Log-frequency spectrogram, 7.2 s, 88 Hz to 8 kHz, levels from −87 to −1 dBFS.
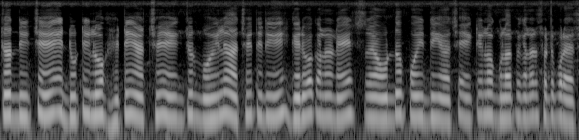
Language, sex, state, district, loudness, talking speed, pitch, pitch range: Bengali, male, West Bengal, North 24 Parganas, -33 LUFS, 215 wpm, 185 Hz, 175-195 Hz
